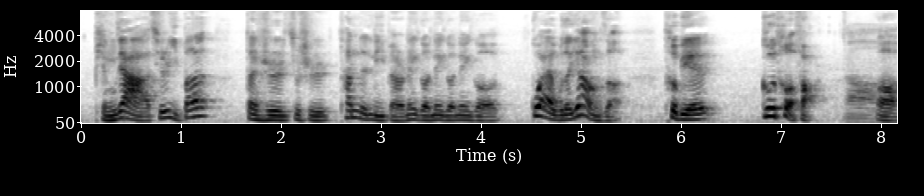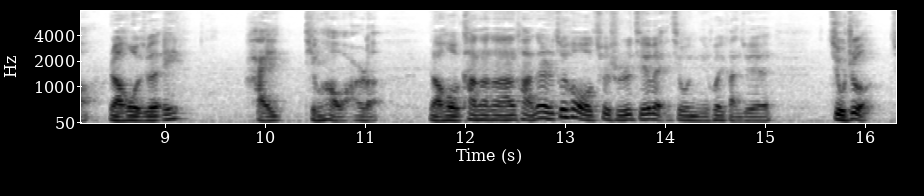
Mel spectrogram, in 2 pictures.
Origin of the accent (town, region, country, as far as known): China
